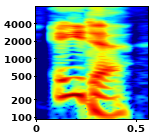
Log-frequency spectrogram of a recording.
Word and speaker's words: Eta: Eta is pronounced like A in fate.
